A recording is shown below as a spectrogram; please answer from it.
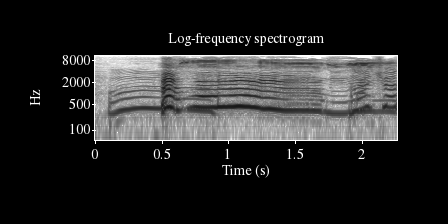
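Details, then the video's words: A village neighbour dog, one of two fed by neighbours, makes a drawn-out, steady, tonal whining 'talking' vocalization with rich harmonics, briefly breaking and wavering near the end, with no other clear sounds. "TALKING DOG SAYS "I CAN'T" and "IT'S COLD" watch till the end! || Burping dog"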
